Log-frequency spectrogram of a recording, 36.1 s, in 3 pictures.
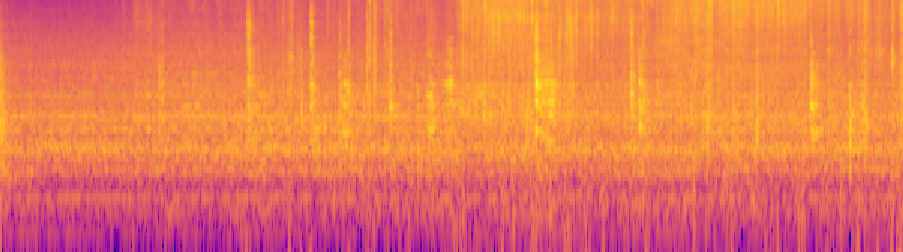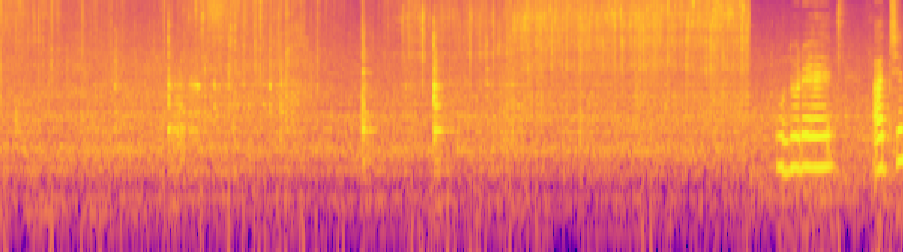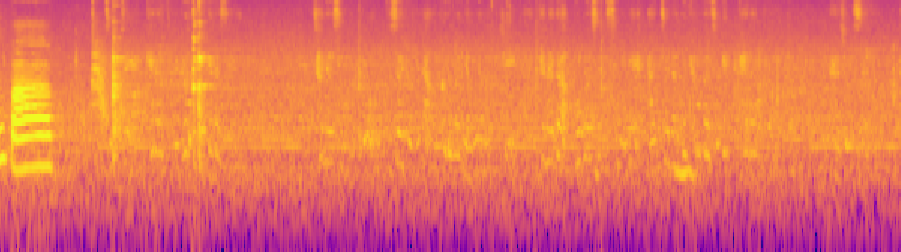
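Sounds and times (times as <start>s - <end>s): egg sizzling in a frying pan: 1.7s - 22.1s
spatulas scraping and tapping pan: 3.2s - 19.4s.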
